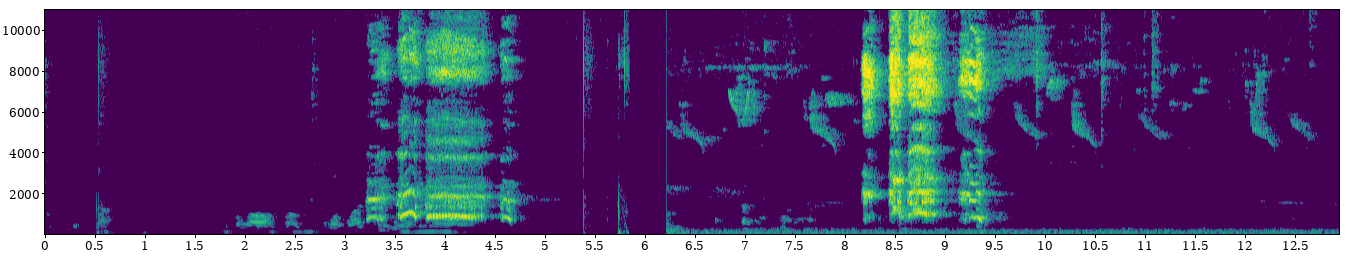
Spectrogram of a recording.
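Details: Decoy junglefowl cock crowing twice: each crow is a raucous, buzzy, drawn-out call with a faint stuttering lead-in. Steady low rumbling noise runs under the second half.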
